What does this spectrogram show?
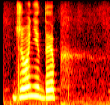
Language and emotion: Russian, neutral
